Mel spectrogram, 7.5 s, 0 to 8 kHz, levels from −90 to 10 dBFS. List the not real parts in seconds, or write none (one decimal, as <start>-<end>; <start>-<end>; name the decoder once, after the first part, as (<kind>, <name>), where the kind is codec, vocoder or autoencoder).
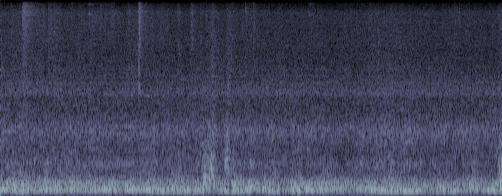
1.6-2.3 (codec, SNAC)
